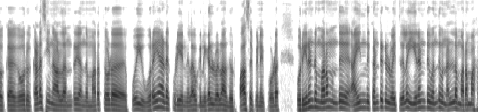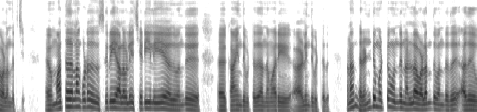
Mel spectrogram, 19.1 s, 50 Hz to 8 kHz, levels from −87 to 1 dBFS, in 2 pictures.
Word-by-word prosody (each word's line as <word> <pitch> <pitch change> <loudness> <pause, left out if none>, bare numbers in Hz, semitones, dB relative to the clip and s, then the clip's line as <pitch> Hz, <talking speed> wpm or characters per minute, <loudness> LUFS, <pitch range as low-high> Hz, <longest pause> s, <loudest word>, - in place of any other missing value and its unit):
க - - +3 0.3
ஒரு 125 -1 0
கடைசி 155 +4 +1
நாள் 125 -2 +2
அன்று 120 +4 -5
அந்த 115 -2 -5
மரத்தோட 130 +2 -1 0.4
போய் 145 +1 0 0.2
உரையாடக்கூடிய 155 -4 +1
நிலவுக்கு 120 0 -1
நிகழ்வெல்லாம் 130 0 +3
அந்த 105 - -1
ஒரு 100 - -20
பாசப்பிணைப்போட 115 -6 0 0.5
ஒரு 130 - +4
2 190 +4 +2
மரம் 180 +2 +3
வந்து 170 +3 0 0.3
5 170 +1 -2
கன்றுகள் 165 +1 0
வைத்ததில 140 +5 0
2 175 +3 0
வந்து 165 +3 -1
நல்ல 155 +5 +1
மரமாக 130 0 0
வளந்துருச்சு. 105 -6 -6 0.5
அ - - 0 0.2
மத்ததெல்லாம் 200 +4 +3
கூட 190 - -1 0.3
சிறிய 175 +1 +2
அளவுலயே 155 +1 +1
செடியிலயே 155 0 0
அது 130 - +1
வந்து 135 +3 -2 0.6
அ - - +3 0.2
காய்ந்துவிட்டது, 120 -3 -2
அந்த 110 -1 -5
மாரி 115 0 0 0.4
அழிந்துவிட்டது. 110 -4 -5 0.4
ஆனா 160 - +1
இந்த - - 0
2 170 - +3
மட்டும் 185 +2 -2
வந்து 170 0 -2
நல்லா 145 +2 +3
வளர்ந்து 145 +3 +1
வந்தது. 125 0 -2 0.2
அது 120 +1 +3
140 Hz, 150 wpm, -23 LUFS, 120-165 Hz, 0.6 s, ஒரு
